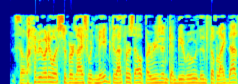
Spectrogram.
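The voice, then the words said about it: French Canadian accent. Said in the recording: “his accent, working as a French Canadian in Paris”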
